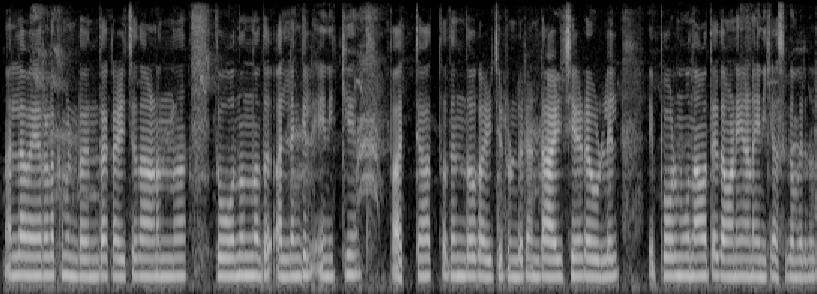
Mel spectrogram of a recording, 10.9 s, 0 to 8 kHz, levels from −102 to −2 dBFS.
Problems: background sounds at intervals, low volume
